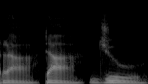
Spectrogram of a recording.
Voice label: "rataju", concat syllables; Affixing experiment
